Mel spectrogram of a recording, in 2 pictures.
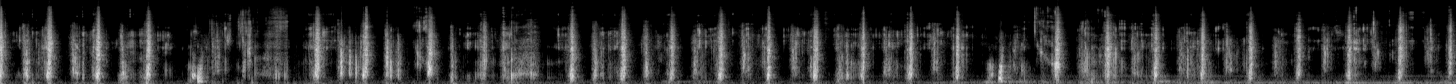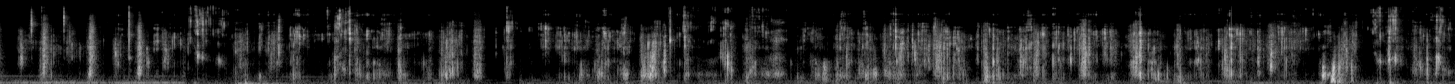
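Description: Close-miked chewing of a mouthful of food, with enoki mushrooms among it: dense, rapid crunching and clicking mouth sounds throughout.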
